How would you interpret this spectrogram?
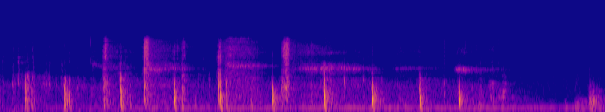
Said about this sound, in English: Yeah, keep going so he can hear your steps going down.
